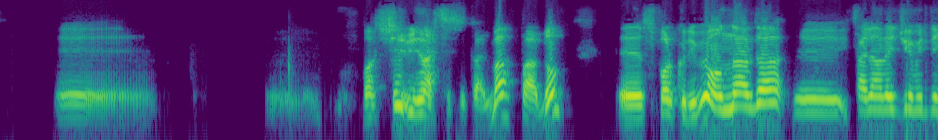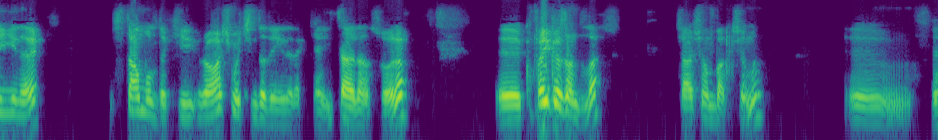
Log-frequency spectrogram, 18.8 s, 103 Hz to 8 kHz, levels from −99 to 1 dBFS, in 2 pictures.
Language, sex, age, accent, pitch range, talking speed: Turkish, male, 40-59, native, 335-410 Hz, 95 wpm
